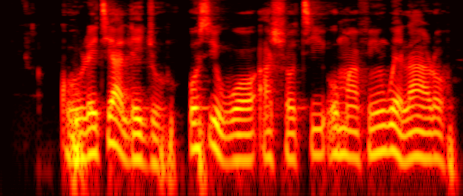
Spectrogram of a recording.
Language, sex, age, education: Yoruba, male, 15-29, tertiary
